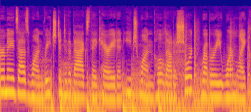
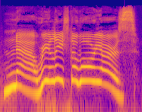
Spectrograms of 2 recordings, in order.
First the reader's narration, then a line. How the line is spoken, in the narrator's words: Salika yelled to the mermaids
